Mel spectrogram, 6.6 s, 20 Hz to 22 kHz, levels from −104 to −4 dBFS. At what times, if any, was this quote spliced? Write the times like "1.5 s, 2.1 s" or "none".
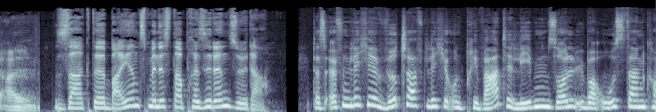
none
